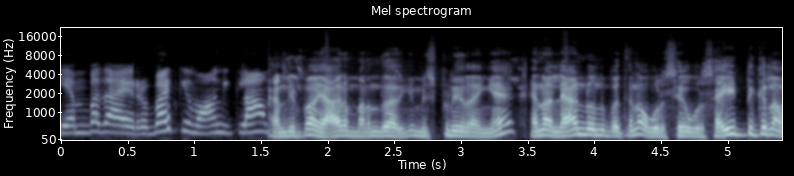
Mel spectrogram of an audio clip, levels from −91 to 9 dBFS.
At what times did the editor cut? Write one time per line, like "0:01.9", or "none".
0:01.5
0:03.4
